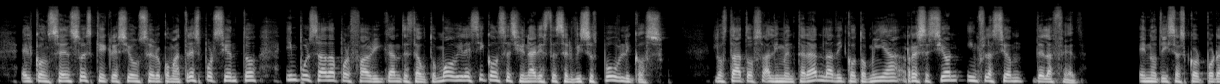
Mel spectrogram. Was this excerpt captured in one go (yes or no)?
yes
